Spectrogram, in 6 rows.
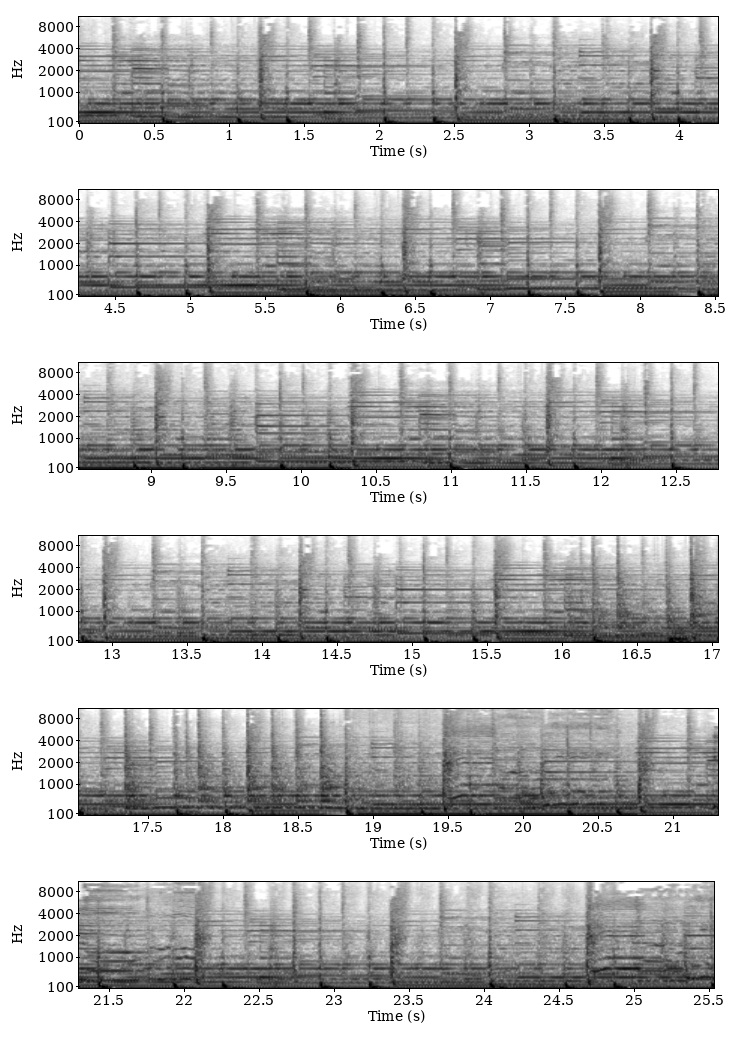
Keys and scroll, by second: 19.3 ctrl+-.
